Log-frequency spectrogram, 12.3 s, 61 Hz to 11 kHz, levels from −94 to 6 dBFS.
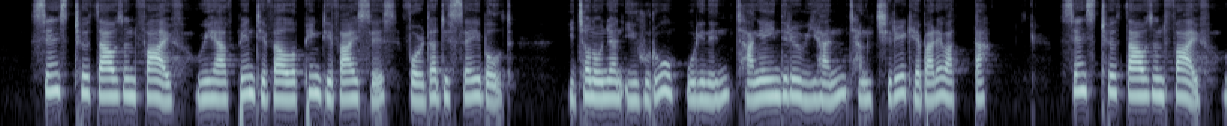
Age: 20-39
